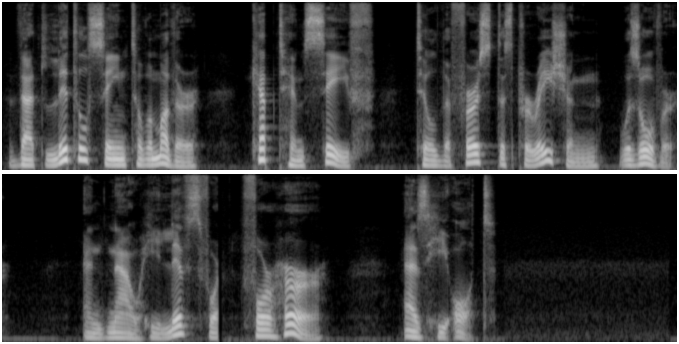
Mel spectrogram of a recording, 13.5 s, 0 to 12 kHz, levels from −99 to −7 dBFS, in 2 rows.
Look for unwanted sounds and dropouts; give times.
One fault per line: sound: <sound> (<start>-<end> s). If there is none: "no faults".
no faults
